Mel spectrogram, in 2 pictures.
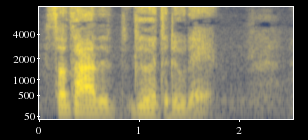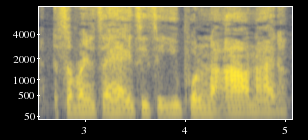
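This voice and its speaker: A man casually reading viewer comments aloud on a live stream, chatty and slangy, reacting loudly and laughing. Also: medium pitch, normal speed, husky.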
